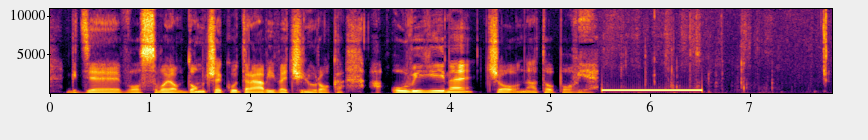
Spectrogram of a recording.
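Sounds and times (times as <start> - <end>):
speech: 0.2 - 5.6
telephone ringback tone while calling a mobile phone: 5.5 - 6.6.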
